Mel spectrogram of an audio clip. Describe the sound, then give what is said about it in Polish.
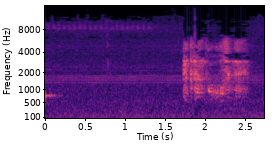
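The star key on a phone keypad is pressed to go to the home screen, giving a short bright electronic beep that cuts in sharply over a faint steady hum, then quickly fades. “Nacisnąłem gwiazdkę, by przejść do ekranu głównego.”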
